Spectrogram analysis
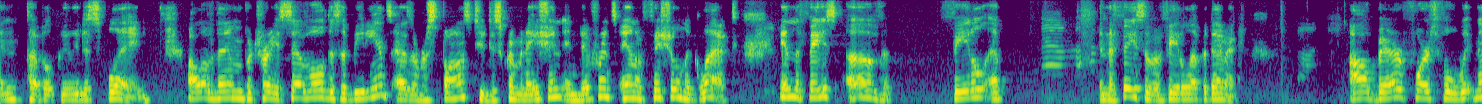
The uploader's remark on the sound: A PACKED Skype house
